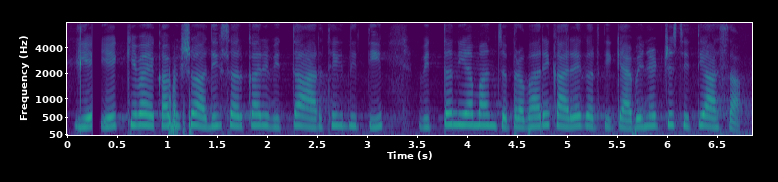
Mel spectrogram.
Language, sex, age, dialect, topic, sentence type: Marathi, female, 18-24, Southern Konkan, banking, statement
